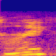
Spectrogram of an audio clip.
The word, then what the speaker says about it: chi: Kai Square test so where we see the chi it's pronounced Kai it's a Greek letter and a Kai squar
